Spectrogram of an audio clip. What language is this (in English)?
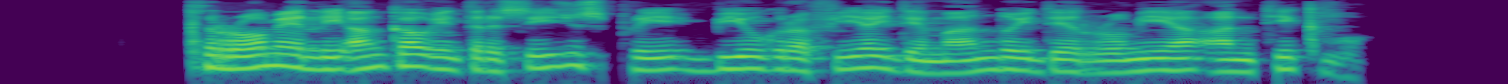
Esperanto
